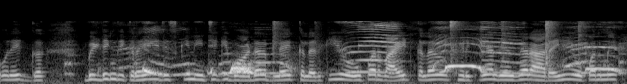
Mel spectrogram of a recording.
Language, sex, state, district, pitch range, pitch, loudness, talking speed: Hindi, female, Bihar, Samastipur, 205-235 Hz, 220 Hz, -17 LUFS, 230 wpm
